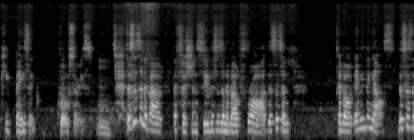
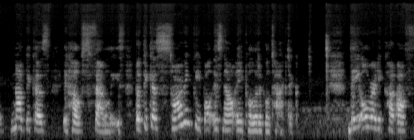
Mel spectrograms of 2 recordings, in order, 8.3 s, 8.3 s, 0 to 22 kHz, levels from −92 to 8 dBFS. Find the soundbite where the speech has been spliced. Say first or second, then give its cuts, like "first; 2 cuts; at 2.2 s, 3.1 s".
second; 1 cut; at 6.2 s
